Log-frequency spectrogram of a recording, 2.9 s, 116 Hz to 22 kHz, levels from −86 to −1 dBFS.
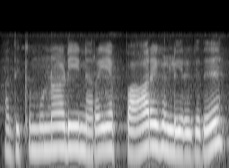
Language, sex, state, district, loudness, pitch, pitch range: Tamil, female, Tamil Nadu, Kanyakumari, -14 LUFS, 205 Hz, 195-220 Hz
